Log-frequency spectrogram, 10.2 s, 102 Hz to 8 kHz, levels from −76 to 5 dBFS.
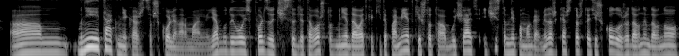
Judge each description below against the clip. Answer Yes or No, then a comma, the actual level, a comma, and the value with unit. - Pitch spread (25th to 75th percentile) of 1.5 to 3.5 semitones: No, average, 4.7 semitones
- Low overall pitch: Yes, low, 125 Hz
